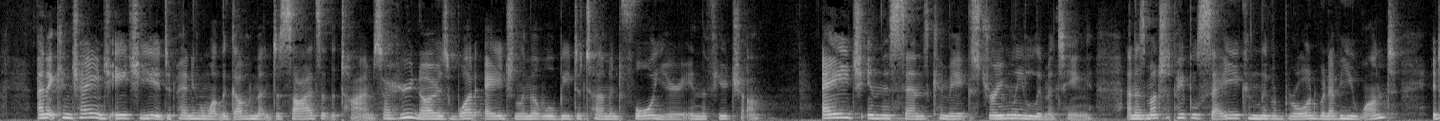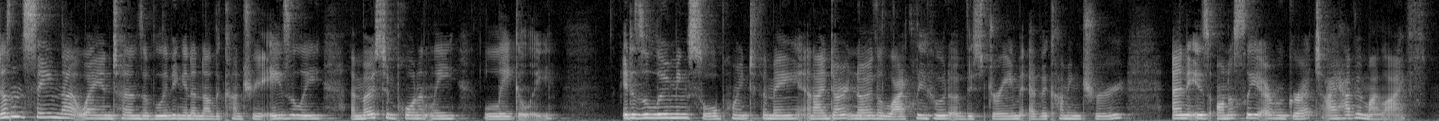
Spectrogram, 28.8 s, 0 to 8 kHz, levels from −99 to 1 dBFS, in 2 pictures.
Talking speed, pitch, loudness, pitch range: 205 wpm, 190 Hz, -29 LUFS, 175-210 Hz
